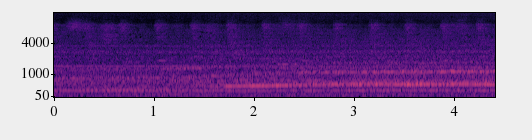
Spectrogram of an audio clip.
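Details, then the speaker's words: Fully rebuilt Bridgeport milling machine, head shifted to low range (back gear), spindle at around 50 RPM: steady quiet hum with even tones, no knocking or grinding; normal spindle running in low range. "Okay, fire it up. Now we're running around 50 RPM, and it's just as quiet in"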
